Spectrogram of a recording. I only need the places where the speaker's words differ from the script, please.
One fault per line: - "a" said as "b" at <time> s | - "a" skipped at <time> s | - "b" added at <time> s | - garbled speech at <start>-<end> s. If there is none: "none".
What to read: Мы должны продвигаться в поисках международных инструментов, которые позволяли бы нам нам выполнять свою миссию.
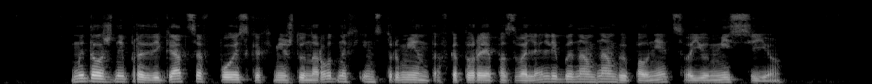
none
